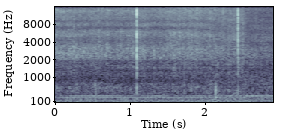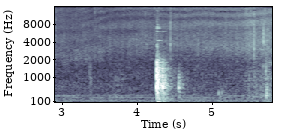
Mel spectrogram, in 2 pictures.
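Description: Diced bell peppers and mushrooms sizzling with onions in a hot oiled skillet, a steady frying hiss. A few light clicks and one sharper knock about four seconds in.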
